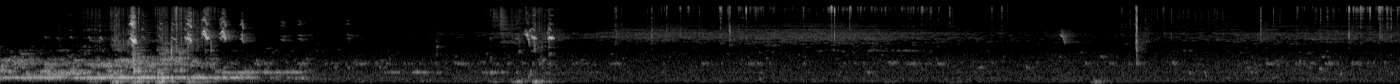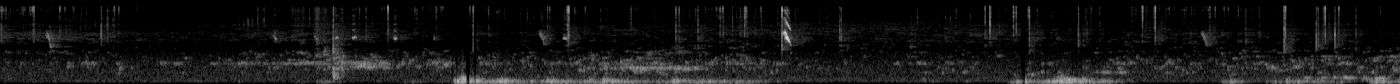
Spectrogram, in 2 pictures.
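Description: House finches feeding at a seed tray, heard close up: scattered sharp clicks and taps of beaks picking and cracking seed, with wing flutters and several low thumps in the second half as birds land and shift on the perch. A low hum runs through the first few seconds.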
